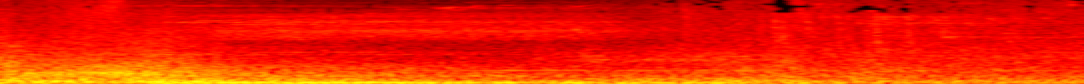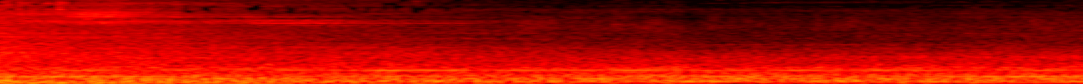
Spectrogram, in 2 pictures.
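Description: A deep, triumphant game fanfare booms and slowly fades away.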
